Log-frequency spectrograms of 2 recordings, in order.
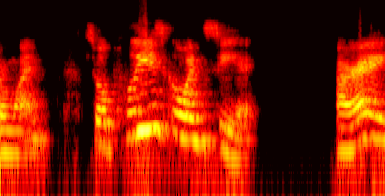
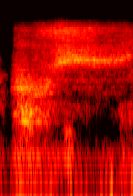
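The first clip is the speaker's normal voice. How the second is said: imitated swish of cloth; long breathy whoosh sound; 9 dB quieter than usual.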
